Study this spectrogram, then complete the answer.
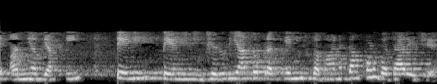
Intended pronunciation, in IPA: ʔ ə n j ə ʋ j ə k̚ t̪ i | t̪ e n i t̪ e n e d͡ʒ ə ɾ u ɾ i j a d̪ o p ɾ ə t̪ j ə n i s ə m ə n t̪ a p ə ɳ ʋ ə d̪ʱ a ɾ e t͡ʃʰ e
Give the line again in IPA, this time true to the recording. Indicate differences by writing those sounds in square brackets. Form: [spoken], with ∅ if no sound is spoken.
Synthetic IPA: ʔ ə n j ə ʋ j ə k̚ t̪ i | t̪ e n i t̪ e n [i] d͡ʒ ə ɾ u ɾ i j a [t̪] o p ɾ ə t̪ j ə n i s ə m [a] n t̪ a p ə ɳ ʋ ə d̪ʱ a ɾ e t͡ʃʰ e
